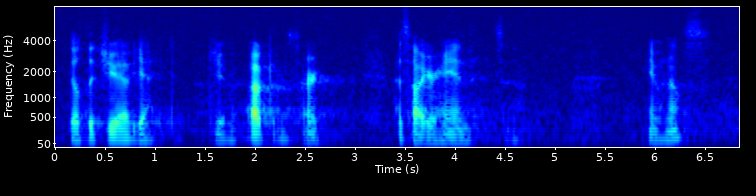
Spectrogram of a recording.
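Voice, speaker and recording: A soft-spoken man talks at a fairly quick pace in a fairly low voice with fairly even intonation. His loudness swings widely, and he takes long, frequent pauses. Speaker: Bible study teacher. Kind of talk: Bible study lesson. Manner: hesitant, many filler words.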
